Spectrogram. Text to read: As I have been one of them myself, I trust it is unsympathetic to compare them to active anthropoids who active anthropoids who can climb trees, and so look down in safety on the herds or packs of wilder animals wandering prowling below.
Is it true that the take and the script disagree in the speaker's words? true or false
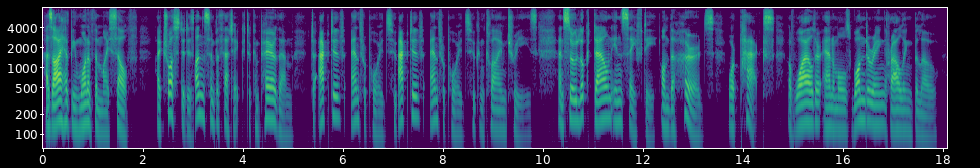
false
